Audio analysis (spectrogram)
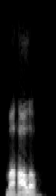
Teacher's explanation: the wa attracts maybe we can call it secondary stress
